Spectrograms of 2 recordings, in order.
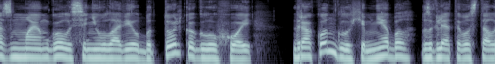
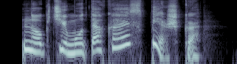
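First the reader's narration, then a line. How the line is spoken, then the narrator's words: Squeaky voice. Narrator (Russian): пропищала тетушка Мальва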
